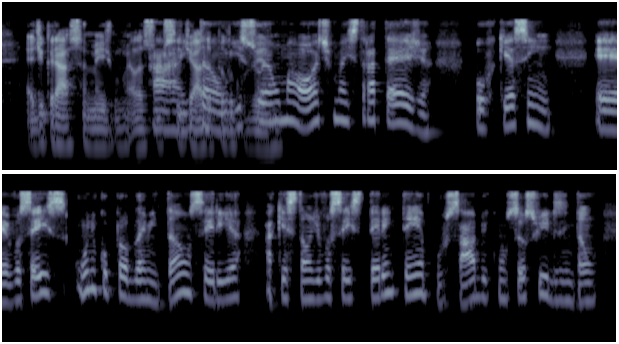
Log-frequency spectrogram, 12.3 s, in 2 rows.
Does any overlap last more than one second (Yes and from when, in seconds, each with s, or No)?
Yes, from 1.5 s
